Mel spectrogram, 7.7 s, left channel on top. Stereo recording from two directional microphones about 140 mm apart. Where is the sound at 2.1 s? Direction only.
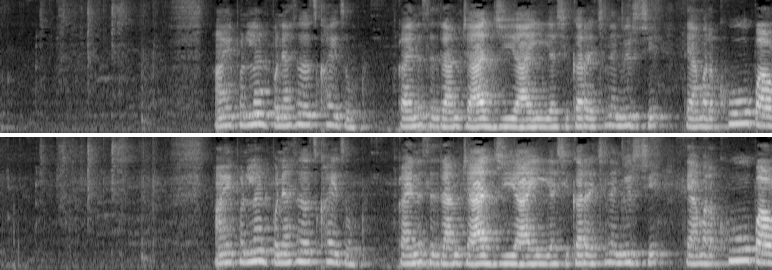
30° left (ahead or behind).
